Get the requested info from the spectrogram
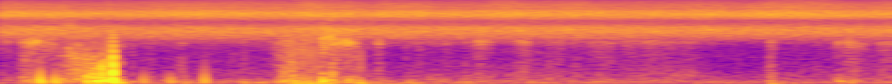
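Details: Crickets droning in woodland on the road from Ourtzagh to Ghafsai, Taounate province: an unbroken, piercing high buzz runs throughout, while a cluster of louder low knocks and rustles comes early on, then fainter taps.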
